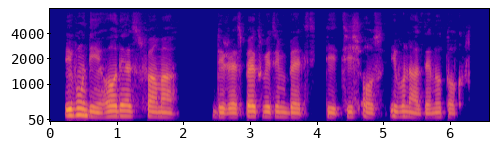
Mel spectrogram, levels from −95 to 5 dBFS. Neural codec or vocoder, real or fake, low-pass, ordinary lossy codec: none; real; 7.2 kHz; none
